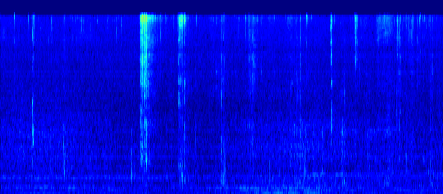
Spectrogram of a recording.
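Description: A person eating fried rice with krupuk crackers by hand: chewing with crunchy bites, the two loudest crunches coming about three seconds in, among lighter clicks.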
